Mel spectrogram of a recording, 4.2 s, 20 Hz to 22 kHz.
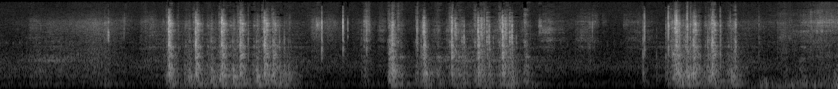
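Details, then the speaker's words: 1984 Pontiac Fiero power door locks: short buzzing whirs from lock motors in two bursts, no clunk of locks throwing; actuator motors run but locks do not move. "So the motors work. See that? You can hear them working, but they don't move."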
